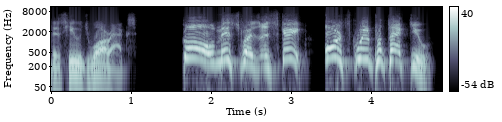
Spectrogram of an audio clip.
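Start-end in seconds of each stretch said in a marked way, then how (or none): 1.6-4.8 high, urgent battle cry; bellowed. A narrator's reading. One-eyed man urging his mistress to flee, bellowed. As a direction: shout her away to safety. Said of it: "The one-eyed man bellowed".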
